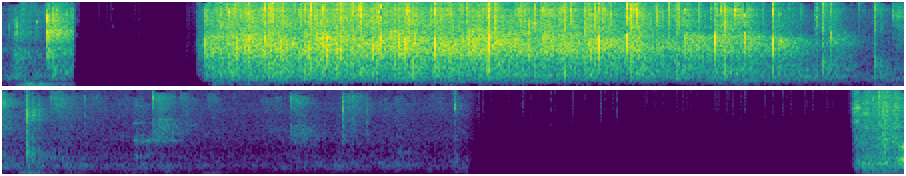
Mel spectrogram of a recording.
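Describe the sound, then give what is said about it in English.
A burst of audience applause welcoming volunteers from a small group as they come down to the front, many hands clapping, loud and dense at first, then thinning into scattered claps and fading away into silence after several seconds. “So please, with a warm round of applause, welcome them to right down here.”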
